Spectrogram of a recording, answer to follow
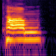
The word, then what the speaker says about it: thumb: the g is silent in thumb B is a silent letter and in sign g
